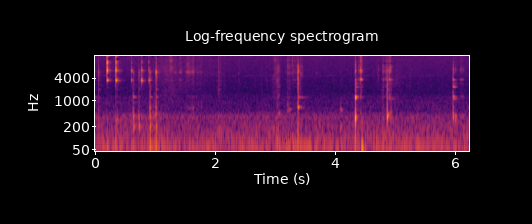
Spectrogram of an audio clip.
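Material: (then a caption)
Glass. Long nails tap and clink on the walls of an empty, lidless clear glass measuring jar with measurement markings, held hollow in both hands. A quick cluster of bright, short glassy clinks in the first second is followed by sparser, louder taps spread over the rest of the clip. Each clink dies away almost instantly over a soft, steady low background hiss.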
